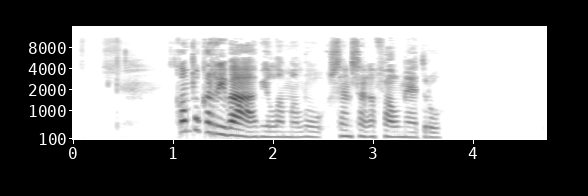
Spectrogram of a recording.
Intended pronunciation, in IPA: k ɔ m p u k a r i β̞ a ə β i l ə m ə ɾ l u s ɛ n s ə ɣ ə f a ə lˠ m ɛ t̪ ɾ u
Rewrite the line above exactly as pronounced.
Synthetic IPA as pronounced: k ɔ m p u k ə r i β̞ a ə β i l ə m ə l u s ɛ n s ə ɣ ə f a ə lˠ m ɛ t̪ ɾ u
